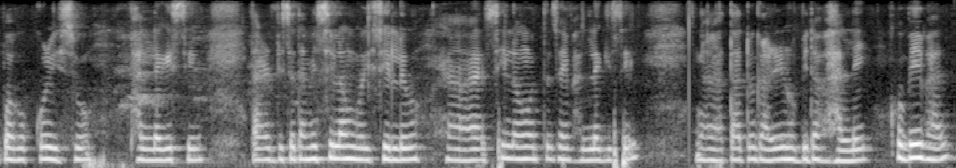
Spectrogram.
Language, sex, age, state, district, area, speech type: Assamese, female, 18-30, Assam, Barpeta, rural, spontaneous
